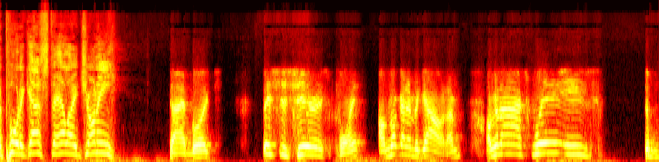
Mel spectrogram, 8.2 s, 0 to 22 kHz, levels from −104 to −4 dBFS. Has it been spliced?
no; 0 cuts

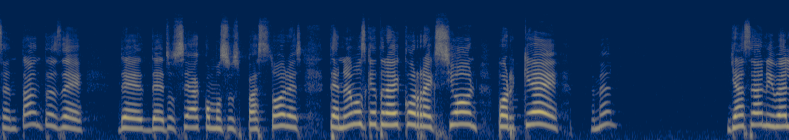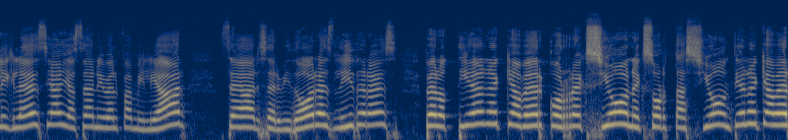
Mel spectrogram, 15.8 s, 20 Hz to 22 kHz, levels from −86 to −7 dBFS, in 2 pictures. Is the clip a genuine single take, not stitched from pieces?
no; 2 cuts; at 1.7 s, 5.7 s

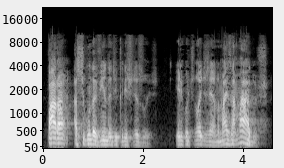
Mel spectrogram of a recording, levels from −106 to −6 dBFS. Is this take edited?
yes; 1 cut; at 2.5 s

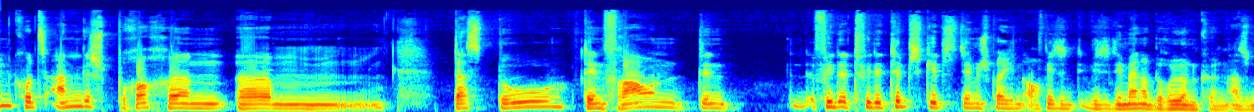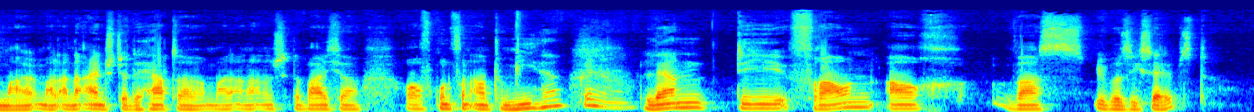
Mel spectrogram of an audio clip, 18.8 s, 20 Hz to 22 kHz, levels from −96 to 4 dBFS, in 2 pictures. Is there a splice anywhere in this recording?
yes; 1 cut; at 4.3 s

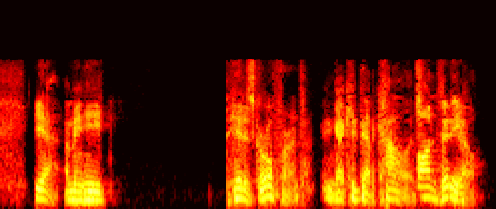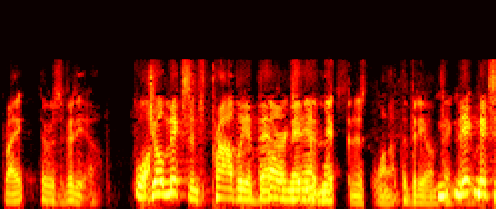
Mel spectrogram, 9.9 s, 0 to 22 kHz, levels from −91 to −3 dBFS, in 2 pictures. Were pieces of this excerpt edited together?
yes; 1 cut; at 6.4 s

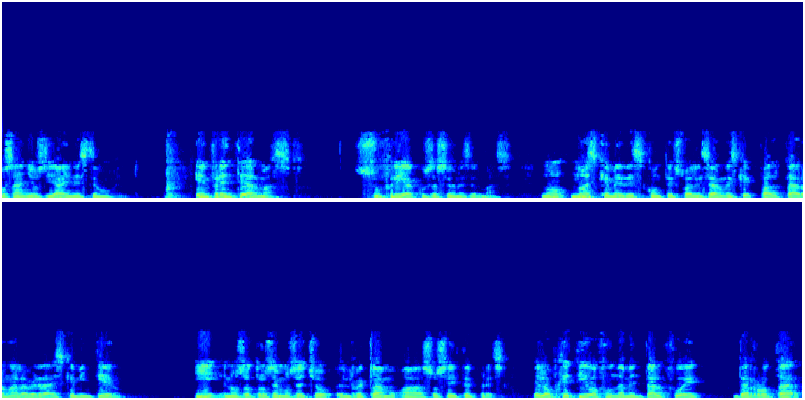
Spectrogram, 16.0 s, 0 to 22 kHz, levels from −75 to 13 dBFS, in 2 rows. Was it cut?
yes; 3 cuts; at 1.9 s, 5.4 s, 13.3 s

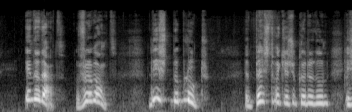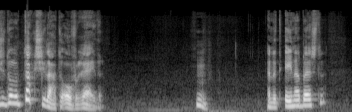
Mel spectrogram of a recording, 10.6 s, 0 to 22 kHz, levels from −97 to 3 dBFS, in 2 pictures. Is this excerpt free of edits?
yes; 0 cuts

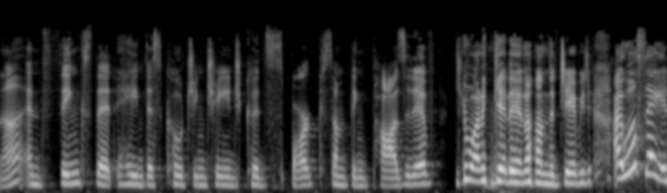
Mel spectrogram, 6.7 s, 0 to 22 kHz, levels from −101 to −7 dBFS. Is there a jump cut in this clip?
yes; 2 cuts; at 1.4 s, 4.4 s

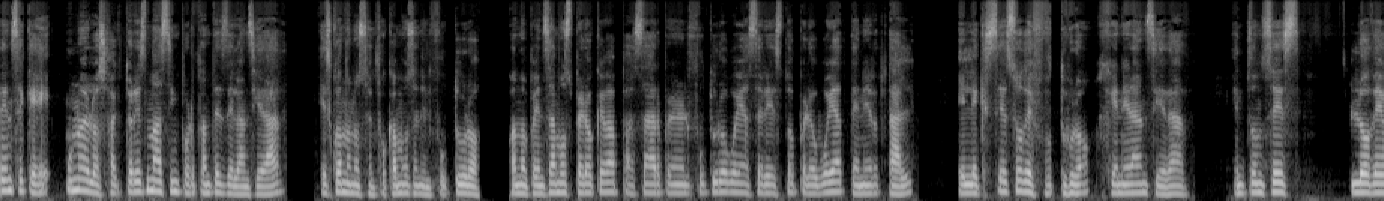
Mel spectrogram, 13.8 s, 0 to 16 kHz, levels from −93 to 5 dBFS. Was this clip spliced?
no; 0 cuts

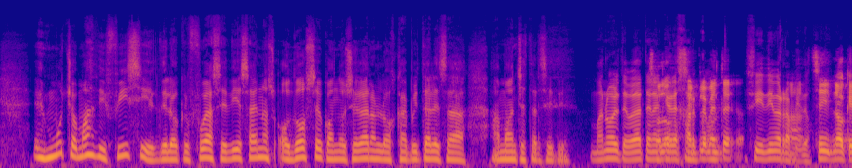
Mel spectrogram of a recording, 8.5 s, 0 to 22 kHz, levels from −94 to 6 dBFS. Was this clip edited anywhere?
no; 0 cuts

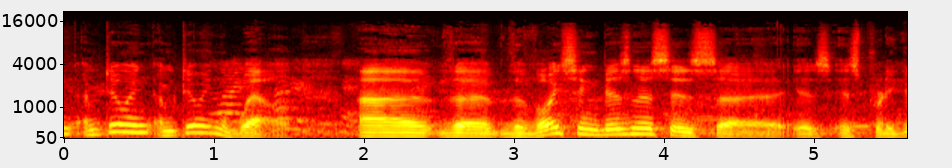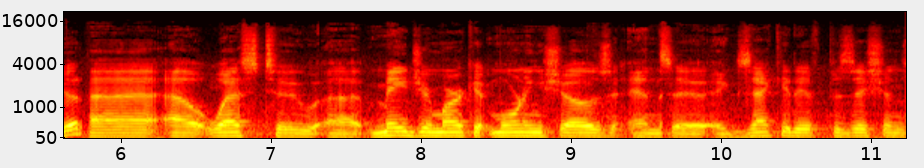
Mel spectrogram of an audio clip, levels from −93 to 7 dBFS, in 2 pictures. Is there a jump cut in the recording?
yes; 2 cuts; at 5.7 s, 9.6 s

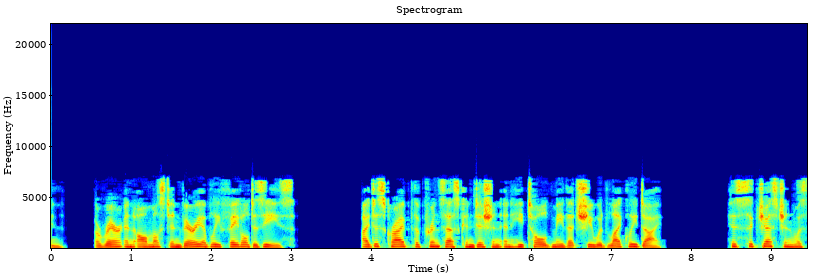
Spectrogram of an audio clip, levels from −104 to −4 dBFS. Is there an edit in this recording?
no; 0 cuts

